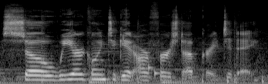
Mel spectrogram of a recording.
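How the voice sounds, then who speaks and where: A woman hosts a gaming video with casual, think-aloud commentary. Her voice sits at an ordinary middle pitch for a woman, and game music plays clearly behind her as she talks through each step. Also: normal speed. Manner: narrates own actions aloud. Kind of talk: casual let's play commentary.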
